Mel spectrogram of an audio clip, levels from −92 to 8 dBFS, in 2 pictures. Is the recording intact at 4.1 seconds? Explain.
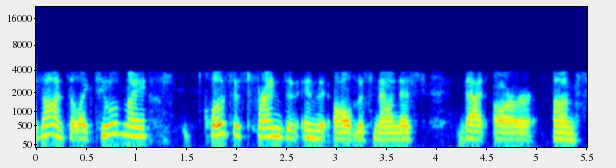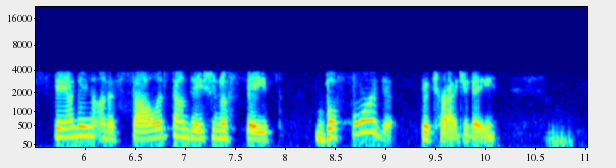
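No. At 4.1 seconds the speech carries GSM full-rate codec damage, which runs through the entire clip rather than appearing at that moment alone. The coder models the vocal tract as a filter and excites it with a sparse train of regularly spaced pulses, discarding most of the excitation detail, which fits a 13 kbps full-rate stream. The result is a plainly audible buzzy, gravelly roughness, and nothing is passed above 3.8 kHz, so the top end sounds cut away.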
